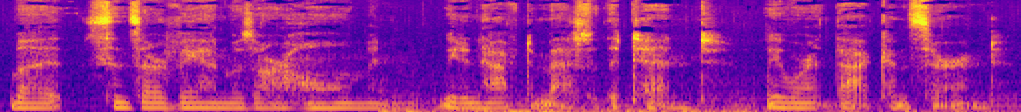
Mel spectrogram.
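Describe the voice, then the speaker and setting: With rain and music in the background, a woman reads a scripted horror story told in the first person. Her low-sitting voice is breathy and creaky, nearly a whisper, kept monotone at a normal pace.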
